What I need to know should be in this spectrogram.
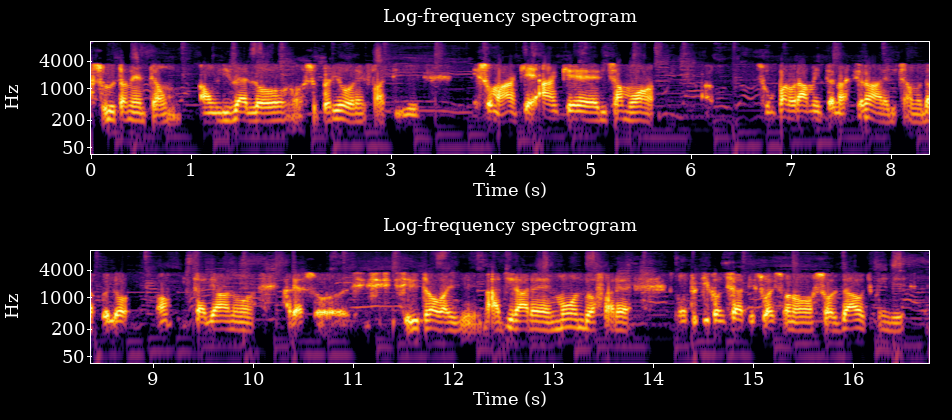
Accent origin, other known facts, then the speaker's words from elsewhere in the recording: Pesaro, Marche, Italy; sono cresciuto in Italia, per la precisione a Pesaro, nel nord delle Marche. E quindi sono cresciuto non avendo mai conosciuto mio padre, perché l'unica cosa che so è che lui è nigeriano.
